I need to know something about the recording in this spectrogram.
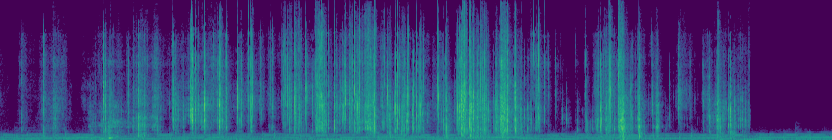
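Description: Foil wrapper of a Yu-Gi-Oh trading-card booster pack crinkling and crackling as it is handled and torn open, with the cards slid out, in many quick crackles that stop about half a second before the end. Background music plays underneath.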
